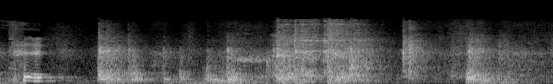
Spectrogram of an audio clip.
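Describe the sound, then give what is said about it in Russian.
Russian soldiers force open a civilian apartment door in occupied Selydove with a series of heavy thuds and slams, several impacts landing about a second apart amid clattering. Someone is audible in the background. “Хату вскрыли, сейчас вторая вскрывается.”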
